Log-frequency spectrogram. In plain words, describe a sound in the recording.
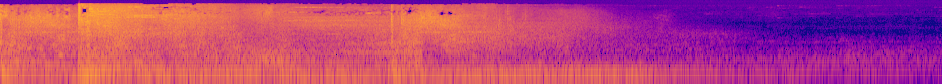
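A triumphant fanfare swells and then fades away.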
